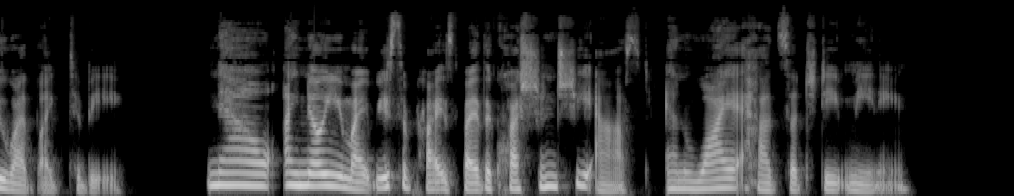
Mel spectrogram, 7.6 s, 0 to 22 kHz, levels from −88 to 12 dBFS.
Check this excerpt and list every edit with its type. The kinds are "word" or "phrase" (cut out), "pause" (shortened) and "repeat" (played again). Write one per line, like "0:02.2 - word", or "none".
0:01.3 - pause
